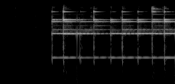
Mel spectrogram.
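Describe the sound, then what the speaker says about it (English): A hand bell rings in a quick, steady run of about ten bright, clanging strikes close by after a brief silence, with no one talking. "Gina, why are you ringing that bell?"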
